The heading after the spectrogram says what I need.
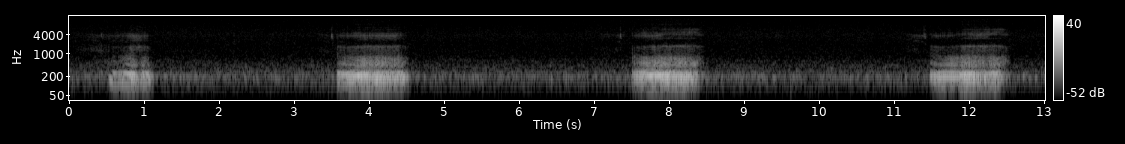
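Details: Pit bull dog snoring while asleep: low rattling snores on each breath in, about 15 a minute, with quiet pauses between; ordinary snoring.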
